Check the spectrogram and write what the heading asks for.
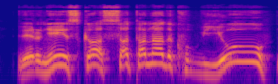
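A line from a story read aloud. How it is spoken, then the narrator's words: Booming bass shout. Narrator (Russian): зычным басом кричал он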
